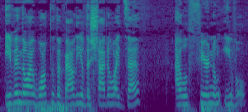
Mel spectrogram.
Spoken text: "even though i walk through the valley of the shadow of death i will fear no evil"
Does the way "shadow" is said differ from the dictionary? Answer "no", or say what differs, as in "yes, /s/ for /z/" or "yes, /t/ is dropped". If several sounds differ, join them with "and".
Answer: no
